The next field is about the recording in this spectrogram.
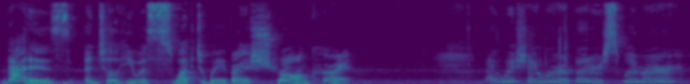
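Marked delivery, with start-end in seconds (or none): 4.9-6.8 higher, wistful little fish voice; a hopeful little sea creature's wish; Kelp wishing. Acted. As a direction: sigh it out as a small sea creature.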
